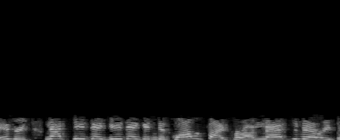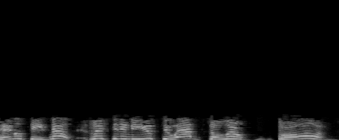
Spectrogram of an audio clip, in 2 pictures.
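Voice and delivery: anguished, choked-up fan venting at the booth; tearful rant. Real, not acted. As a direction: voice cracking high and near tears while ranting. Caller's tearful rant at commentators.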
